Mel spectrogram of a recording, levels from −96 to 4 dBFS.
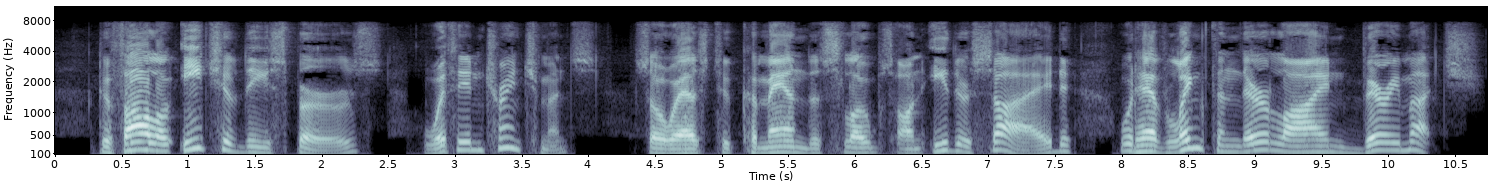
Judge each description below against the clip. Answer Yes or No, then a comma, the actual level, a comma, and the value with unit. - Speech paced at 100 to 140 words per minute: Yes, slow, 135 wpm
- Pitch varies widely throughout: Yes, wide, 6.9 semitones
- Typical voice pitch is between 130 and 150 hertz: Yes, low, 135 Hz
